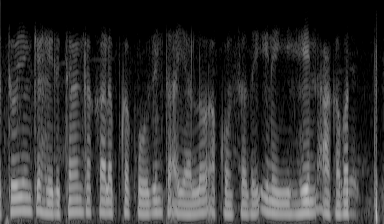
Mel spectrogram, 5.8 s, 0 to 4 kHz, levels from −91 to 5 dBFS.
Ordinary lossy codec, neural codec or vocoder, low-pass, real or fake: none; none; 3.6 kHz; real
